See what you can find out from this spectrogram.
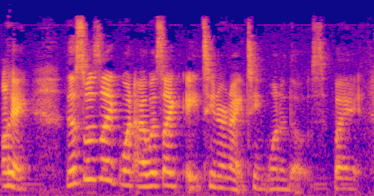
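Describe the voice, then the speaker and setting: A woman talks in a high voice while noticeable background noise plays behind her. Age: 20s. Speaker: YouTuber. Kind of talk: storytime vlog. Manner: casual chatty.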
